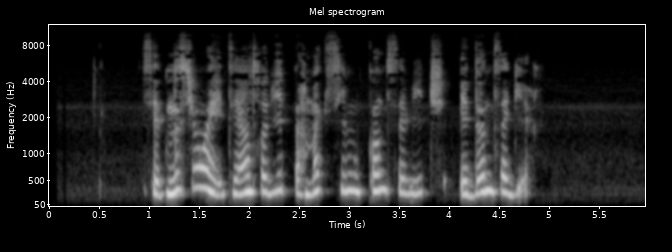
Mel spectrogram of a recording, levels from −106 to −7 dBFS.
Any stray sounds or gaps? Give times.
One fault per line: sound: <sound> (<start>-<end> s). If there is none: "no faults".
no faults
